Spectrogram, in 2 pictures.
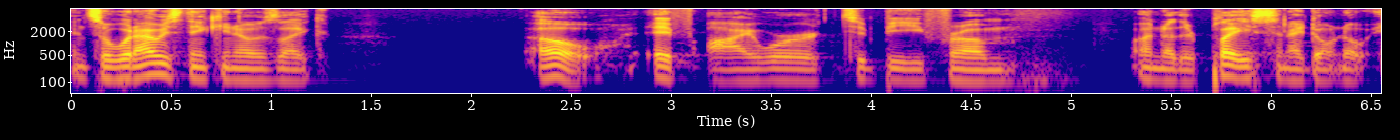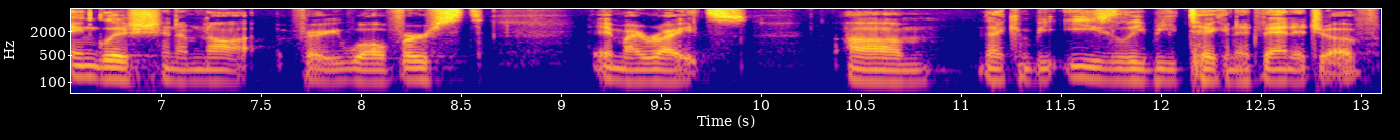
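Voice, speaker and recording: Pausing long and often, a man speaks at a medium pitch and moderate pace in a monotone, flat delivery. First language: not English. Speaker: audience member asking a question. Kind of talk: workshop Q&A. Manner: halting, hesitant.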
